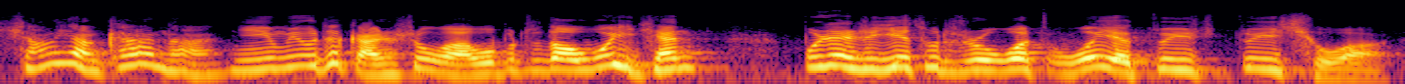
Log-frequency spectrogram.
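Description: Animated high-voiced man preaching. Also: quick pace. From China. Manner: animated, rhetorical questions, swings between loud and hushed. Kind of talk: sermon. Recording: tinny phone-like recording.

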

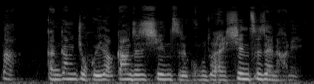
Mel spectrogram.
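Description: A woman leading a lively, interactive church teaching, constantly asking the audience questions and acting out examples. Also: fairly high pitch, very fast, slight background noise. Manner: lively, with playful demonstrations.

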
